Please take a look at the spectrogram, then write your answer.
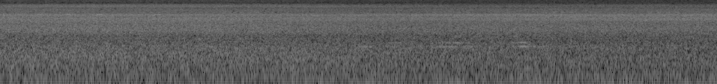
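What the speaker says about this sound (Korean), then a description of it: "집 앞에 하천이 흐르고 있어서 물소리가 들리는 장점이 있습니다" Steady, continuous rushing of a stream flowing in front of a rural house, an even hiss with no breaks, fairly soft and unchanging throughout.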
